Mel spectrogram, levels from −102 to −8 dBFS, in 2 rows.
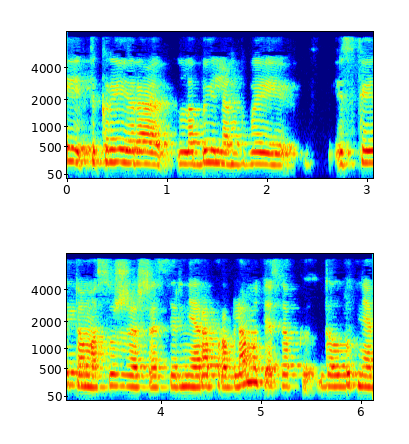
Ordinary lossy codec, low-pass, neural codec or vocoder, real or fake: MP3, 48 kbps; 7.2 kHz; none; real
